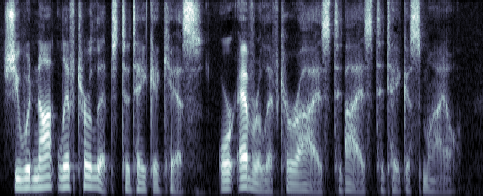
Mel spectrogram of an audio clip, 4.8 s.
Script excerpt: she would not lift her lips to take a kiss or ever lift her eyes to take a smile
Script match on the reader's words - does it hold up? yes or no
no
